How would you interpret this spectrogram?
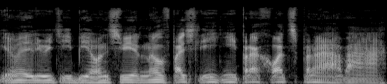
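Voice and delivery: hissing voice, grating like iron on stone. Narrator reading a character's line to a companion in a story, hissing, grating voice. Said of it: "прошипел Кринг, голосом похожим на скрежет железа о камень".

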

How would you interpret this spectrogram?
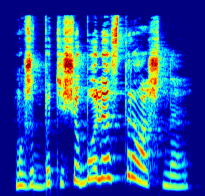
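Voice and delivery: agitated, worked-up, anxious. A narrator reads a she-cat adding to a companion's words: agitated. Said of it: "взволнованно добавила Ласточка".

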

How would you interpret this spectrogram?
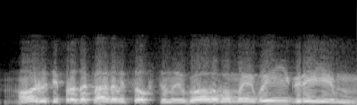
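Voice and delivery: loud, high-pitched shouting. After his companion yells his team's name, a man shouts back. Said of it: "крикнул ему в ответ Кронер".

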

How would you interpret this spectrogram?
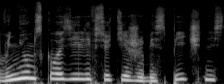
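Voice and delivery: ordinary delivery

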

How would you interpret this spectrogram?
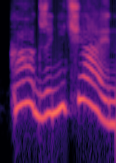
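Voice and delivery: acid, scoffing sarcasm. Znayka answers the others in a story scene: sarcastic smirk. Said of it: "язвительно усмехнулся Знайка".

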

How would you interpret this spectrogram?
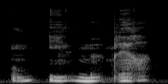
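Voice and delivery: high, each word beaten out syllable by syllable. A groom repeats back the words his employer just said to him: spelling out each syllable. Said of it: "scanda le groom qui craignait de comprendre".

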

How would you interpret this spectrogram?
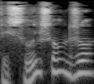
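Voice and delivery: astonished, wondering. The little one speaks to Joe after Cliff says he'll do it himself, surprised. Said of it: "удивился малыш".

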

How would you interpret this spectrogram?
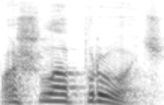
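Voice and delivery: high, angry, dismissive shout. A duke answers a woman's demand from the bed, angry shout. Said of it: "сердито крикнул он".

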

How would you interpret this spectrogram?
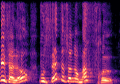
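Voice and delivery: high-pitched, exclaiming cry. A woman at last speaks out to a man, exclaiming. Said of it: "s'écria-t-elle enfin".

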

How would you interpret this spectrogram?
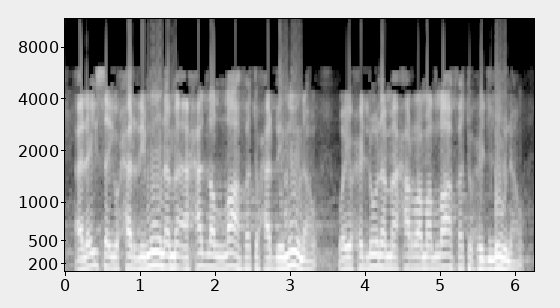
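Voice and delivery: ordinary delivery

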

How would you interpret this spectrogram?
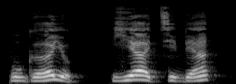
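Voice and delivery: very deep, low, scoffing, mocking tone. Reading a story, the young man answers her plea to stop scaring her: mockingly asking. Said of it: "насмешливо полюбопытствовал".

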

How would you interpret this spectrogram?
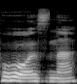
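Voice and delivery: mocking, derisive tone. The husband replies to his wife's change of mind, mockingly. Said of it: "насмешливо отозвался он".

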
